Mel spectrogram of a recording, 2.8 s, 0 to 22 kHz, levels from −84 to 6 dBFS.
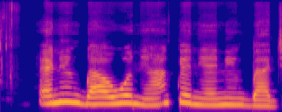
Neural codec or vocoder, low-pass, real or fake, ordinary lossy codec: autoencoder, 48 kHz, 128 numbers a frame, DAC-VAE, trained on Japanese speech; none; fake; none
